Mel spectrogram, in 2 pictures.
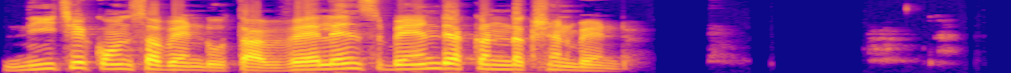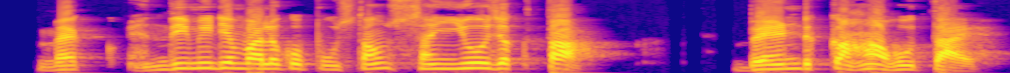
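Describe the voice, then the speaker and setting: A man's voice: sits high, expressive, sharp tone. Quizzing male teacher. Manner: drills students with repeated quick questions; switches between Hindi and English terms. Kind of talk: live online class quiz.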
